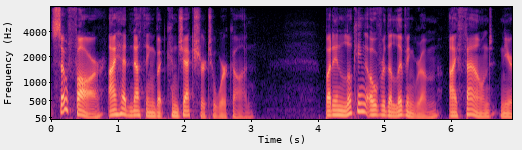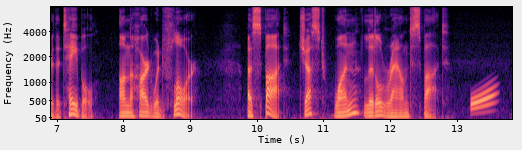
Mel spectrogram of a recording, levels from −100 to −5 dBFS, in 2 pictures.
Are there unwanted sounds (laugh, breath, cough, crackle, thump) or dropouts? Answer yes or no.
yes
